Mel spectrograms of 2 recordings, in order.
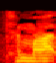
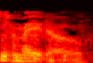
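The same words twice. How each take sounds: First: It is said the British way. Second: It is said the American way. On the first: The speaker calls it wrong. "I don't know anybody has ever said tomato. Well, maybe in England" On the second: The speaker calls it right. "we both agree it's tomato"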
